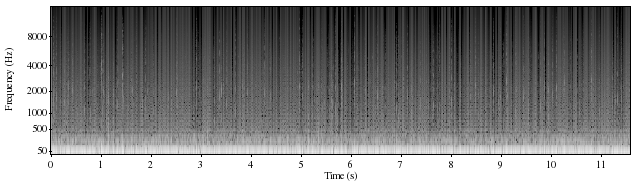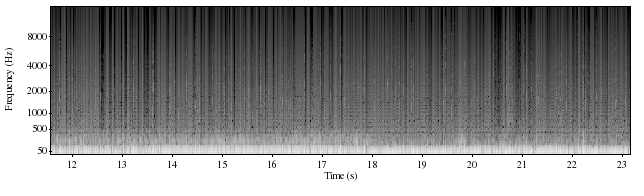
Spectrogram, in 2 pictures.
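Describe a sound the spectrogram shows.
Skateboard wheels roll and rumble on the road.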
